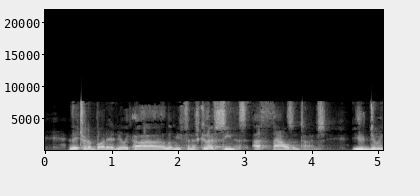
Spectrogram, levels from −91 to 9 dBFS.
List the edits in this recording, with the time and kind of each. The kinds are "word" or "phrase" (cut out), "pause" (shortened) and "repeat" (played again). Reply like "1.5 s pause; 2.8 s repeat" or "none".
none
